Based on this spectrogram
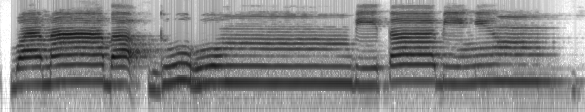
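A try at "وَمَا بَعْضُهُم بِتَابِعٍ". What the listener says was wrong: Ngomong-ngomong, ainnya di sini harus lebih tawasud. Sambung. Ba'du.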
